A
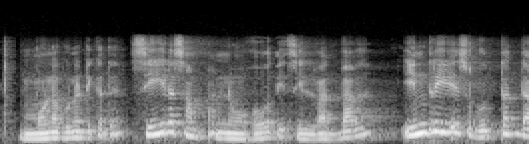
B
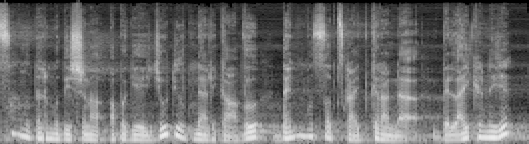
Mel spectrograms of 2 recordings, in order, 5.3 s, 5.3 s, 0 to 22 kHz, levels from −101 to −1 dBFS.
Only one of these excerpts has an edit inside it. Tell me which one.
A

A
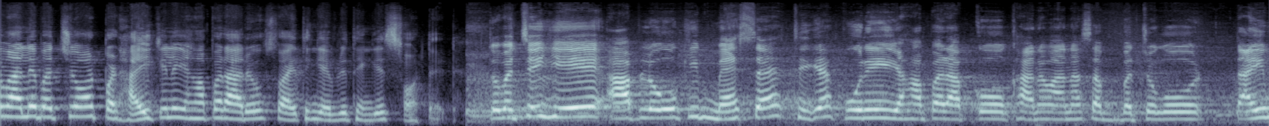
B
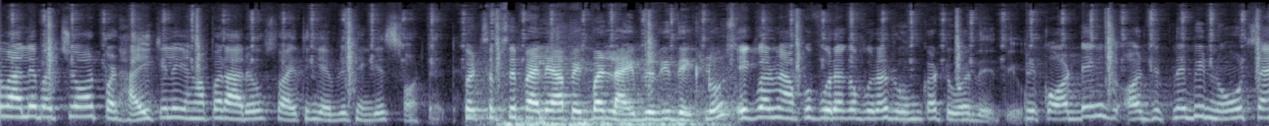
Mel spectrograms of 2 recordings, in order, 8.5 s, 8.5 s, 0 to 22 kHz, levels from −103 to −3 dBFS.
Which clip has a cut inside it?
B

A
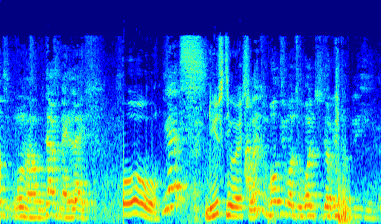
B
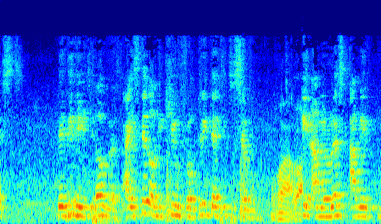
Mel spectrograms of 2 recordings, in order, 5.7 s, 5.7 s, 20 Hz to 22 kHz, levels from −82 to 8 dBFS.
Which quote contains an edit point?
B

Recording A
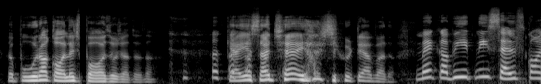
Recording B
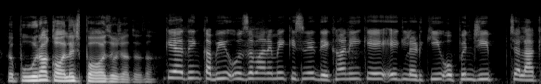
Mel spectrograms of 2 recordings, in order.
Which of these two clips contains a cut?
B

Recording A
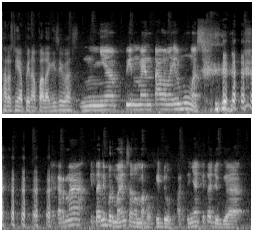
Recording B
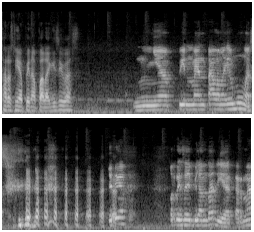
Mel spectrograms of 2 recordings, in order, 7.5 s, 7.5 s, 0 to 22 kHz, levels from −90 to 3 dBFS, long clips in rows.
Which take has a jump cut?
A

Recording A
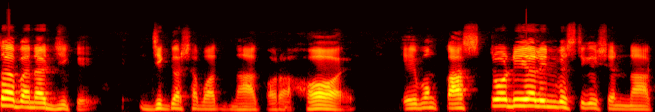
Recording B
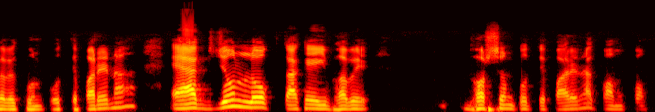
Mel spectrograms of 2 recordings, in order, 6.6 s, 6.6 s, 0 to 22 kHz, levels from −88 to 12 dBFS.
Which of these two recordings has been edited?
A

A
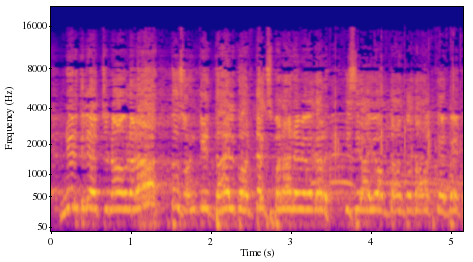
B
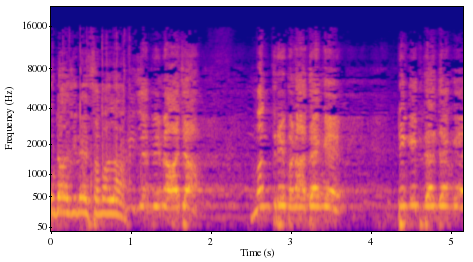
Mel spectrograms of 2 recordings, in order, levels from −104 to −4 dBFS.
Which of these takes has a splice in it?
B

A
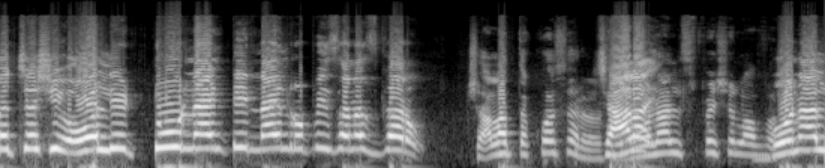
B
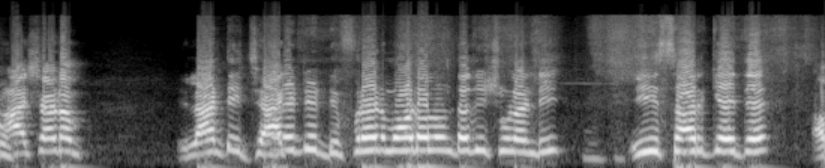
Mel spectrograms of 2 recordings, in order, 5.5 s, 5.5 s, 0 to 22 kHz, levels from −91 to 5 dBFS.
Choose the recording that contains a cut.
B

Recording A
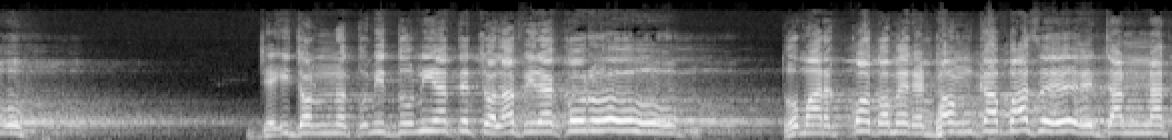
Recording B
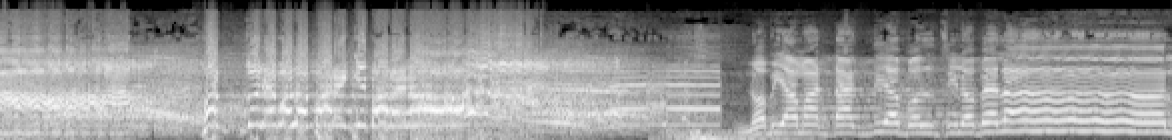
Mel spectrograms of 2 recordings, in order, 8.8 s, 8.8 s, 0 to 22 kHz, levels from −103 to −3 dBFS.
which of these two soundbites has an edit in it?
B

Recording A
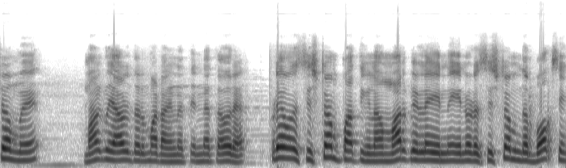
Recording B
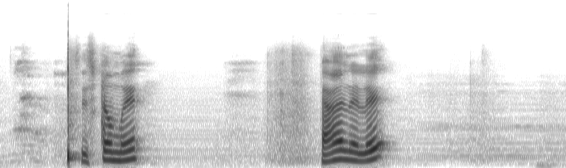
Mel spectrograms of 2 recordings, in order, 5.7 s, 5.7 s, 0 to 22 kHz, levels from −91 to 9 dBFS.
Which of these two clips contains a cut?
A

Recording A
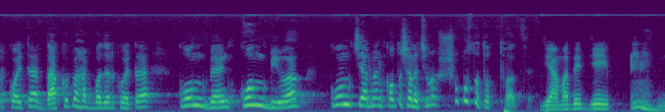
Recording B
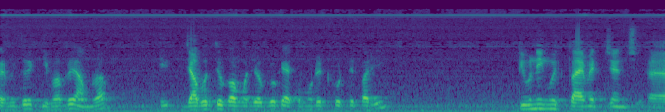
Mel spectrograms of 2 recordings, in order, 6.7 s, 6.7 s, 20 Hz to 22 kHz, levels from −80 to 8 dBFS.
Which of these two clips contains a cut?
A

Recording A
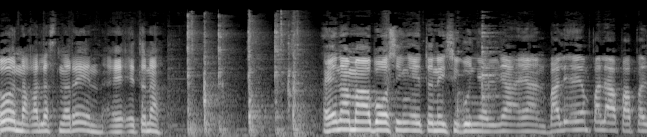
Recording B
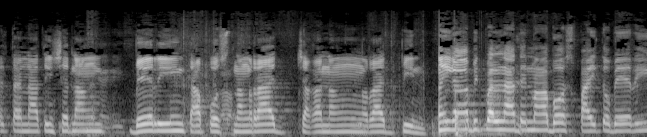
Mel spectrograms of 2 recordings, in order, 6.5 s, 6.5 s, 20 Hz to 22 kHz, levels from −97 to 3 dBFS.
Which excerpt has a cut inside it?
B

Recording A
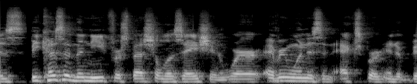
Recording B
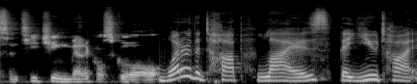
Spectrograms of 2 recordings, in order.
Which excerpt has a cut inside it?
B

